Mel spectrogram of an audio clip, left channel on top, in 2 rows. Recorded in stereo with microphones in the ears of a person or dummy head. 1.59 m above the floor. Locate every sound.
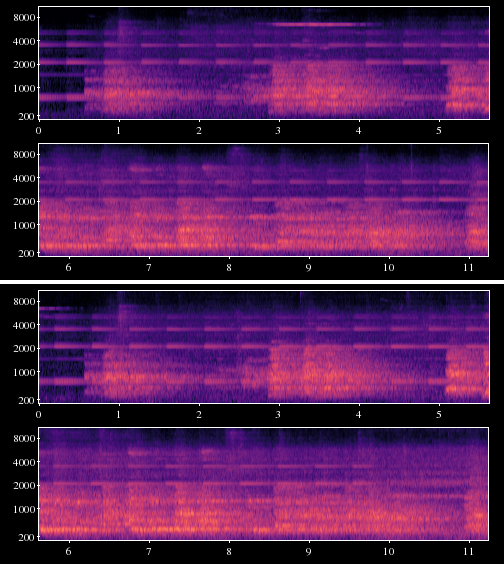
0.6 s a dog barking: centre (ahead or behind), 1.6 m; by 11.2 s 60° right (ahead or behind), 5 m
